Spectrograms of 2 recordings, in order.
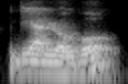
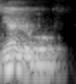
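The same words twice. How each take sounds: First: The stress is on the last syllable. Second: The stress is on the first syllable. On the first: Someone had a conversation in the past. "Cuando usted tenga la mayor fuerza de voz en la última sílaba" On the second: A conversation. "La esdrújula tiene su mayor fuerza de voz en la antepenúltima sílaba"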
